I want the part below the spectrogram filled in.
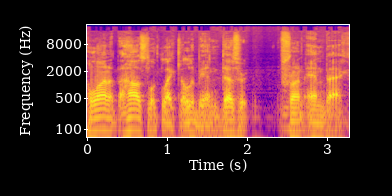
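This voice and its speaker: This man's voice sits very deep and low, with vocal fry running through it. He talks at a moderate pace with a Chicago accent. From North Side of Chicago. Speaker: retired union janitor and boiler fireman. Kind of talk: oral history interview answer.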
